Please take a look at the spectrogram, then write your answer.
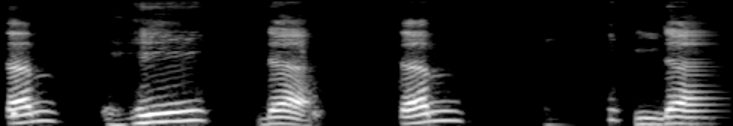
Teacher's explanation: Hi harus dari tenggorokan, dari pita suara, bukan dari mulut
